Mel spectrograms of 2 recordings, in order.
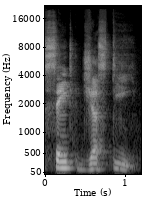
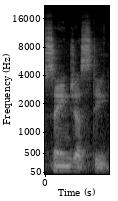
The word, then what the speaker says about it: Saint-Just: So if it's spelled, it's spelled as Hubert Saint-Justy. Just E. Hubert Saint-Justy. Yep.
